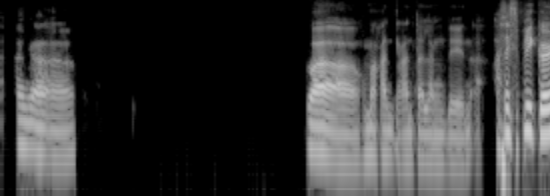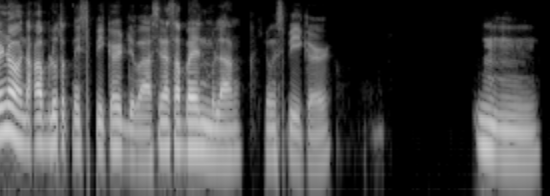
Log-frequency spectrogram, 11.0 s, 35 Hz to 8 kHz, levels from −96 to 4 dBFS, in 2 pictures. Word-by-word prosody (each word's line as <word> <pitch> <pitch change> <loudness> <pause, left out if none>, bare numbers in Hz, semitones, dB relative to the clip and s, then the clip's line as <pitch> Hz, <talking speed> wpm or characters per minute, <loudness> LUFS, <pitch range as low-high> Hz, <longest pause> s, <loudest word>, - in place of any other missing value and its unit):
Talaga, 135 -3 -3 0.2
ah. 110 +2 -8 2.3
Wow, 105 -7 +2
kumakanta-kanta 105 -3 -8
lang 95 -1 -9
din. 90 +2 -10 0.2
Kasi 200 - 0
speaker 190 +3 +5
'no, 205 -6 +7
naka 150 +1 +4
bluetooth 155 +1 -1
na 135 - -3
speaker, 135 +1 -3
'di 115 -3 -5
ba? 105 -1 0
Sinasabayan 135 -1 +3
mo 115 - -1
lang, 115 +1 -1 0.2
yung 115 - -6
speaker? 100 -1 -7 1.5
Mm. 110 -7 -3
115 Hz, 115 wpm, -25 LUFS, 105-140 Hz, 2.3 s, no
